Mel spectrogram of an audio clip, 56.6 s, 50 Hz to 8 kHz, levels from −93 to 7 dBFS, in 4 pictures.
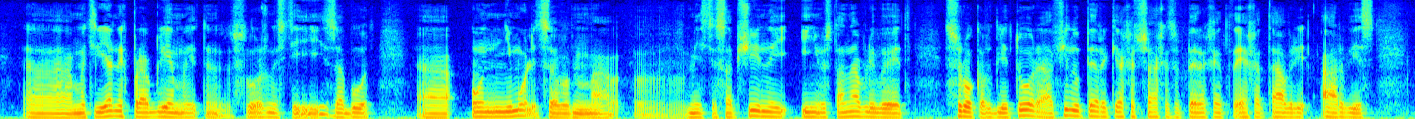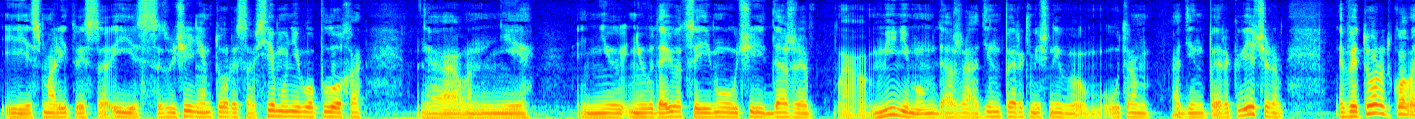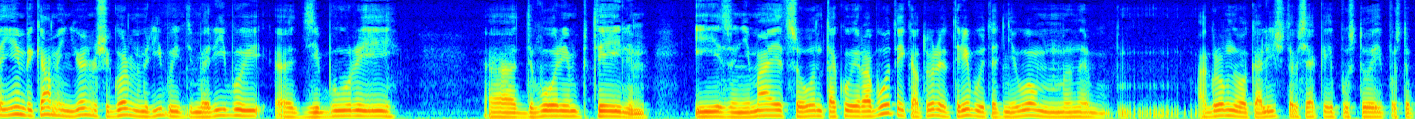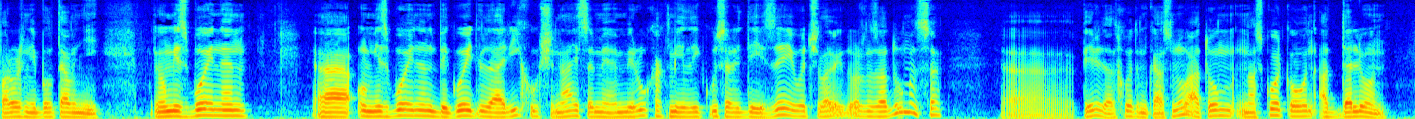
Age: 50-69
